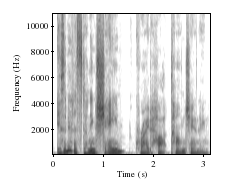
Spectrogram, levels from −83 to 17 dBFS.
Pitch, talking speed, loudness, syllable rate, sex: 160 Hz, 170 wpm, -17 LUFS, 4.4 syllables/s, female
